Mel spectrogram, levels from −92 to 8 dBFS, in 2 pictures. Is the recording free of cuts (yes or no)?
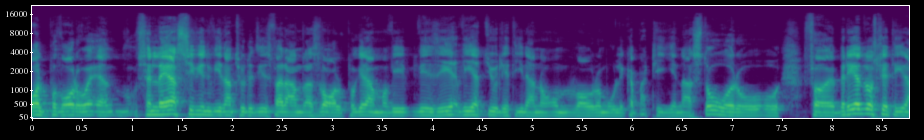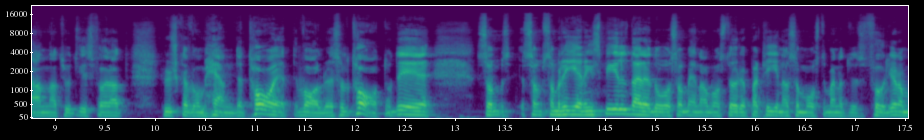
yes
